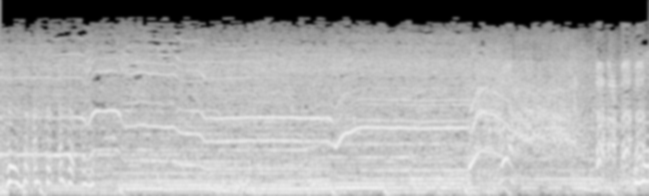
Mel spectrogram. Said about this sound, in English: Oh, this she listen to this horrible scream she starts it with. It's like Howard Dean.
